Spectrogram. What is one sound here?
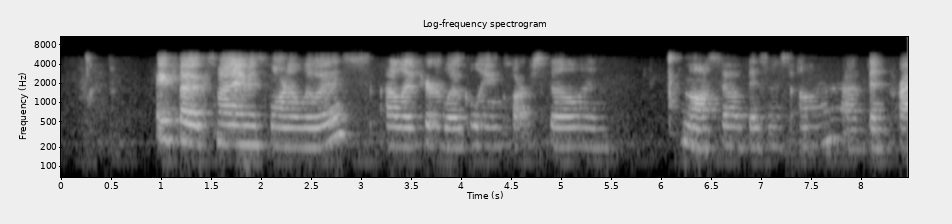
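A young woman speaks calmly and clearly close to a microphone.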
